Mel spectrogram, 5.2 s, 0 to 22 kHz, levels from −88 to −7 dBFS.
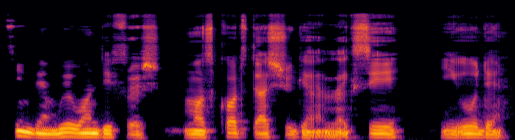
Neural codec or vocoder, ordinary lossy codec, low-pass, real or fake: none; none; 14.4 kHz; real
